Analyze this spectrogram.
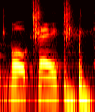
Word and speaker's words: bokeh: It also affects background blur, which is alo also known as bokeh or bokeh.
